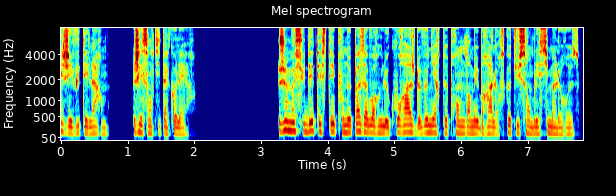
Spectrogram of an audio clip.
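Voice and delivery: subdued, lightly voiced letter reading; earnest apology, gently held back; apologetic letter writer. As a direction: read it as a sincere written confession. Reads the mystery writer's letter aloud.

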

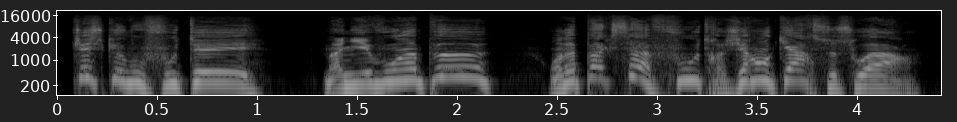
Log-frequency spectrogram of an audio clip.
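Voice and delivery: very high, loud hectoring yell; bawling out. A narrator's reading. Short sailor berating returning teens, yelling. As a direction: tear into the stragglers from shore. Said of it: "engueulait les autres ados".

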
